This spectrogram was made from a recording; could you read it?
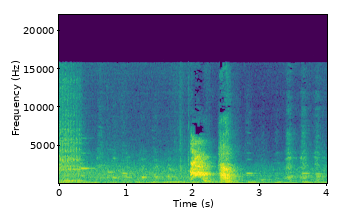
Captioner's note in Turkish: köpeğe üflüyor; köpek havlıyor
